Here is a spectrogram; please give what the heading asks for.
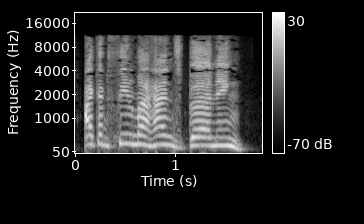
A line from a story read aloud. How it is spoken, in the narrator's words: shouted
